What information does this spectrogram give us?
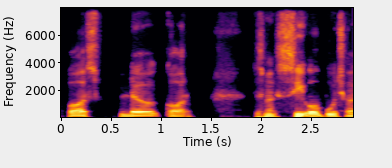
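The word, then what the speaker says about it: POSDCORB: पॉस D silent होता है, post dough Corp.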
